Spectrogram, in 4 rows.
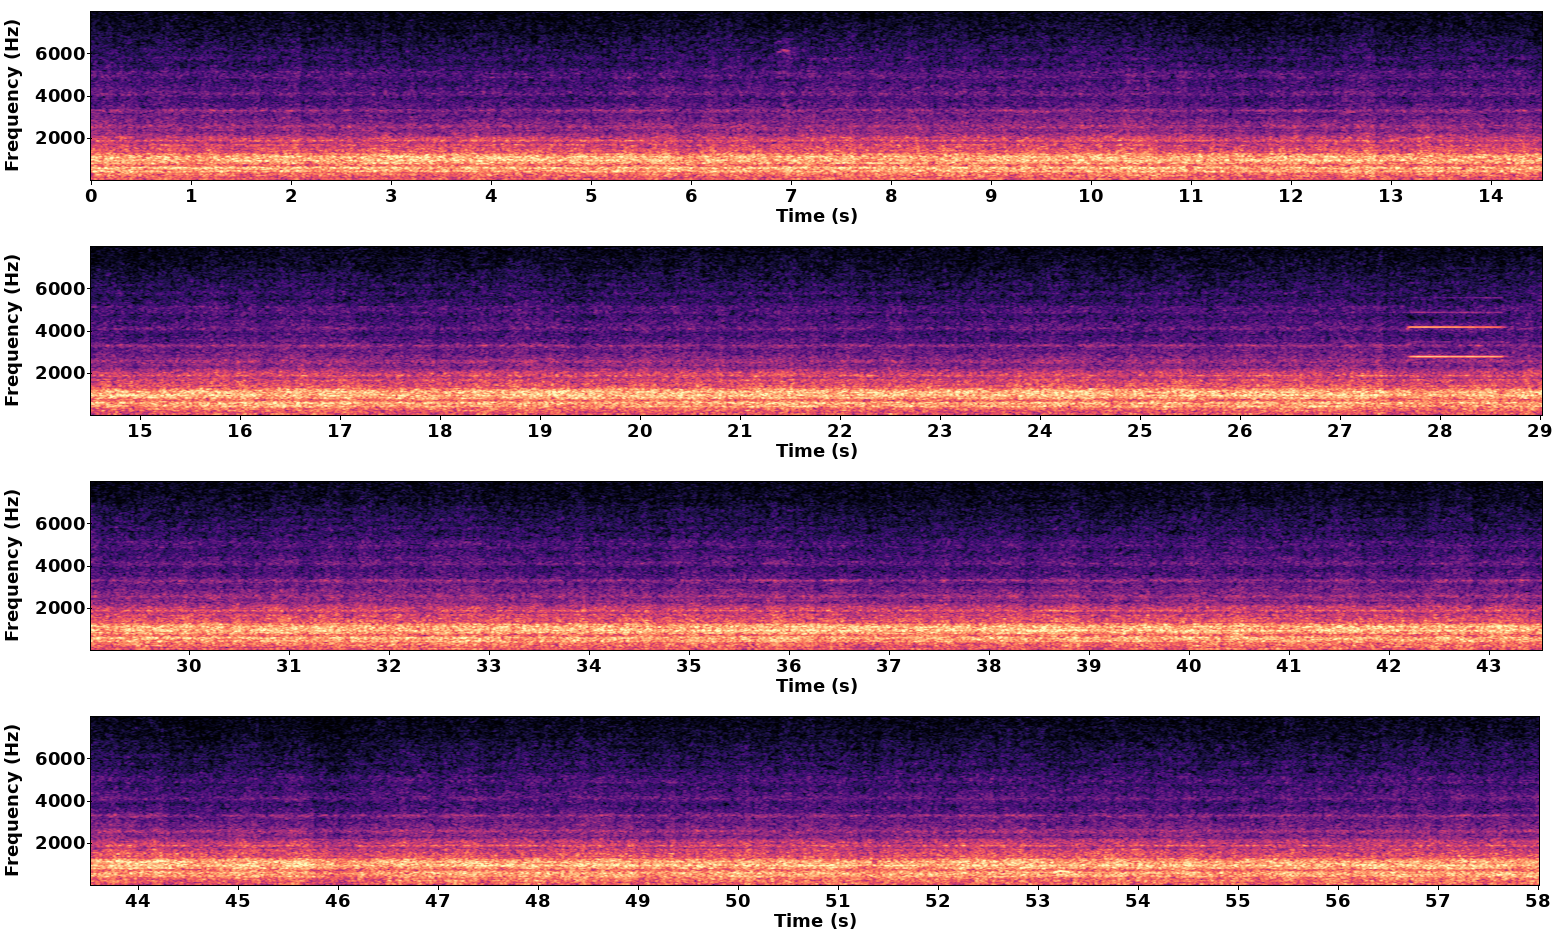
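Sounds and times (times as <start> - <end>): railcar rumbling in a tunnel: 0.0 - 58.0
high-pitched tone: 27.6 - 28.8.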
